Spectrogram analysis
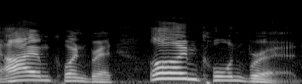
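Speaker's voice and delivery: mock grand, pompous, very slow, high tone. Imagining him introducing himself at Harvard: mock-pompous. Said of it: "He'll say it like that, all pompous like".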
